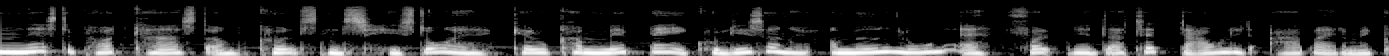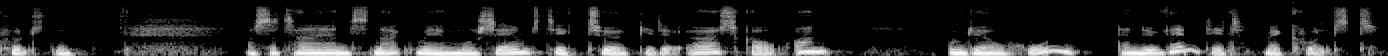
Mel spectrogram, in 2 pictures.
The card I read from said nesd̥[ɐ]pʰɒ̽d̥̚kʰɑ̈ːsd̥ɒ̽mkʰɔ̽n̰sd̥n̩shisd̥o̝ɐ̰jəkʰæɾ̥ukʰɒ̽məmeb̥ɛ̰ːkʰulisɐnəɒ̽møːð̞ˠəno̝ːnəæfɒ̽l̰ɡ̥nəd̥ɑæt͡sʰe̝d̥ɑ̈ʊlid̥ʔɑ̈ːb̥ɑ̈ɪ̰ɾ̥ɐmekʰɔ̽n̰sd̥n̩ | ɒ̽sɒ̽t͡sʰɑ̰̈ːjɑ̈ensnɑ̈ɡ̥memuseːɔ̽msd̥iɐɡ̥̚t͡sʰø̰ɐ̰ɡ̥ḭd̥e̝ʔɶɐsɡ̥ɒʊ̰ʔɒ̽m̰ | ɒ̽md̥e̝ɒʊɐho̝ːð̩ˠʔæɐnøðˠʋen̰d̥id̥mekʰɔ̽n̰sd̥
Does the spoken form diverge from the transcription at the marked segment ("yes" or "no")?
yes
